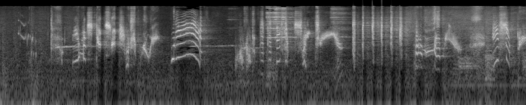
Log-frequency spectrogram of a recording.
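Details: Pet male budgerigar talking, mimicking human speech: rapid high-pitched chattering syllables and warbles, with a sweeping whistled note near the middle. Quiet room otherwise.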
